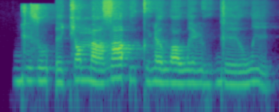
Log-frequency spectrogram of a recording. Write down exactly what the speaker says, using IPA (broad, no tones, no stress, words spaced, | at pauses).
ɡizuʔɪcɒ ma zˤɛʔi̤ t̪i̤ɳɜwɒwi ɳṳ ɡɪːwi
